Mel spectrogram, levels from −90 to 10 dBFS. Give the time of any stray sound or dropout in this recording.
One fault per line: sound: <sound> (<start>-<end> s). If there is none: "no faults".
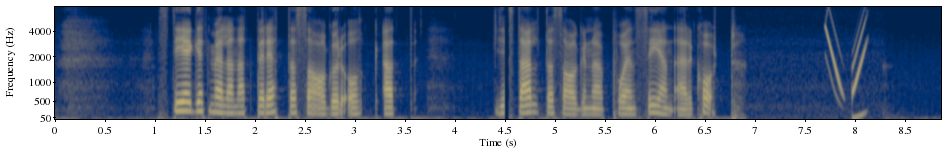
sound: dropout (4.5-4.5 s)
sound: chirp (7.7-8.1 s)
